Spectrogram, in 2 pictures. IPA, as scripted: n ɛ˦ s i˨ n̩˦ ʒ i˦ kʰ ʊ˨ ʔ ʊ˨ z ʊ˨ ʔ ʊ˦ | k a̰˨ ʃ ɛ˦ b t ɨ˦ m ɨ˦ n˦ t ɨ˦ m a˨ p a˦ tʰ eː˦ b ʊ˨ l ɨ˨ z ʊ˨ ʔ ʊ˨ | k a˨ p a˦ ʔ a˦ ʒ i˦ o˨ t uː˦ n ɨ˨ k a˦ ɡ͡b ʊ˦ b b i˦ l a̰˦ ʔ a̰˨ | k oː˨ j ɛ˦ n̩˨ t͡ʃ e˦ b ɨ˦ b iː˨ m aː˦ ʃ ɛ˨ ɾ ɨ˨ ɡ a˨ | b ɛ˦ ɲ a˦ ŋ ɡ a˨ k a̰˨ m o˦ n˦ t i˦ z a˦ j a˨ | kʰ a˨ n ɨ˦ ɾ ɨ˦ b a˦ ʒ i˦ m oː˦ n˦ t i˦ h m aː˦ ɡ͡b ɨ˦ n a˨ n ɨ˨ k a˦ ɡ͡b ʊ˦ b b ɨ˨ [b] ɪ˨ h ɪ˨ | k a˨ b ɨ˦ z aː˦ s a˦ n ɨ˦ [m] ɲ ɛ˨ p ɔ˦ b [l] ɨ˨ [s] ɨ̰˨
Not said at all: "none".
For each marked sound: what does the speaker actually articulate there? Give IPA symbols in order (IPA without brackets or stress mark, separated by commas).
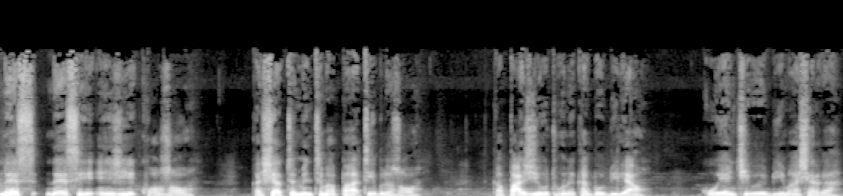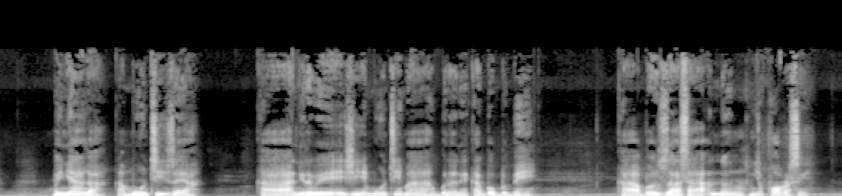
b, ŋ, ɾ, s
